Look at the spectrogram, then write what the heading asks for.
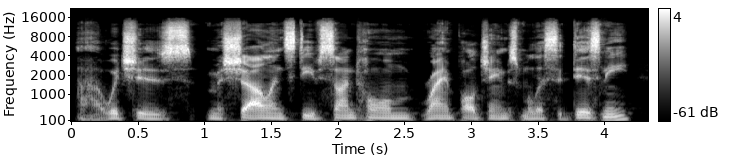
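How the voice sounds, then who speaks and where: Low-voiced man giving emphatic advice. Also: steady tone, normal speed, dry recording, clean studio sound. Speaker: host and voiceover coach. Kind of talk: conversational advice in an interview.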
